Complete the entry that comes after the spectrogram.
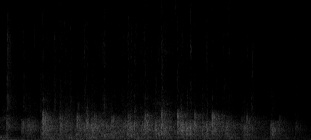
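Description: An audience applauds a volunteer steadily for several seconds, a dense wash of many hands clapping at a fairly even, moderate loudness with slight swells.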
